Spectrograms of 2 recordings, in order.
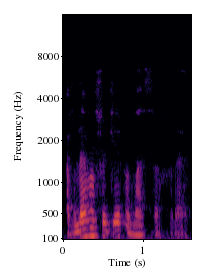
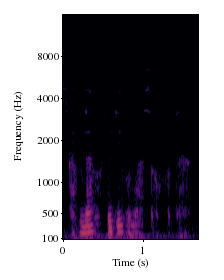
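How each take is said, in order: First: Said in the usual way. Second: Much softer, faster echo; muttered repeat. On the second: Shown as a demonstration. Repeating his regret, soft quick mutter. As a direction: mutter it again to yourself.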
